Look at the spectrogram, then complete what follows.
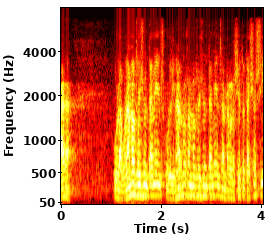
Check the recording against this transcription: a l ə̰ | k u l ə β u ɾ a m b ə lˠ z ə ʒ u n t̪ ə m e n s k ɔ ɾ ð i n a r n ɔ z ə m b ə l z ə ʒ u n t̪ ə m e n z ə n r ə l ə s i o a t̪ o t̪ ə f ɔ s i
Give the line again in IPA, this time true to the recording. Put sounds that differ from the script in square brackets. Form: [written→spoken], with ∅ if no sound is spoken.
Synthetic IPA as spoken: a [l→ɾ] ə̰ | k u l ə β u ɾ a m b ə lˠ z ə ʒ u n t̪ ə m e n s k [ɔ→u] ɾ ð i n a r n [ɔ→u] z ə m b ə l z ə ʒ u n t̪ ə m e n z ə n r ə l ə s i o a t̪ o t̪ ə [f→ʃ] ɔ s i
